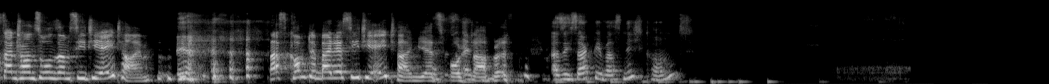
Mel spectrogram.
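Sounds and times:
speech: 0.0 - 7.0
laughter: 1.5 - 2.9, 4.0 - 6.4
person snoring: 8.2 - 9.2.

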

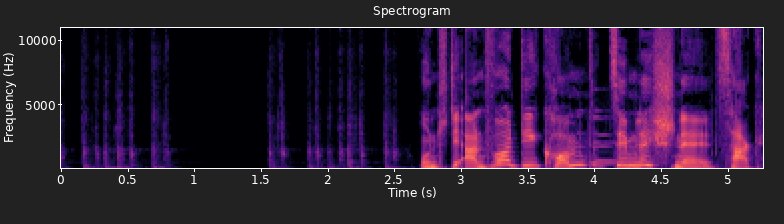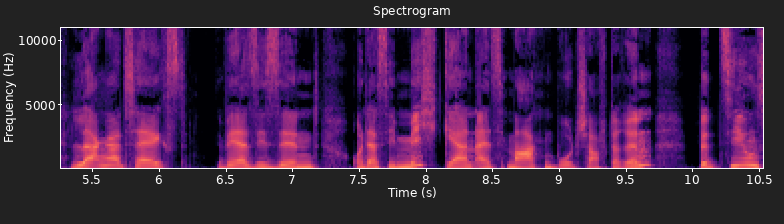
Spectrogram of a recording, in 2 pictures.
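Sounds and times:
keyboard typing a private message: 0.0 - 0.9, 1.6 - 2.6
speech: 2.7 - 10.5.

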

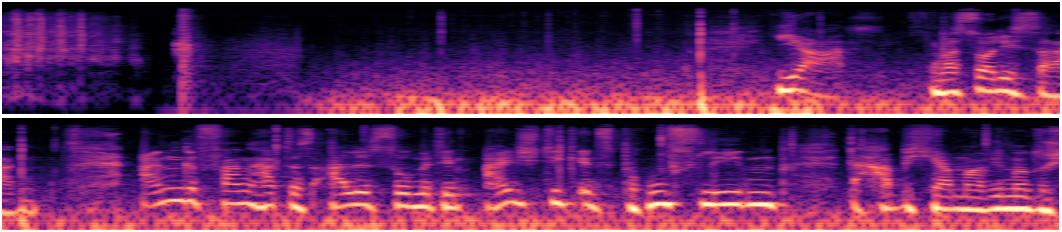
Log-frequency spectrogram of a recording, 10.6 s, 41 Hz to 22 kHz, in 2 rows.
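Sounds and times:
match strike and flare lighting a campfire: 0.0 - 4.7
campfire popping and crackling: 0.0 - 10.5
campfire flames roaring: 1.1 - 10.5
speech: 3.9 - 10.5.

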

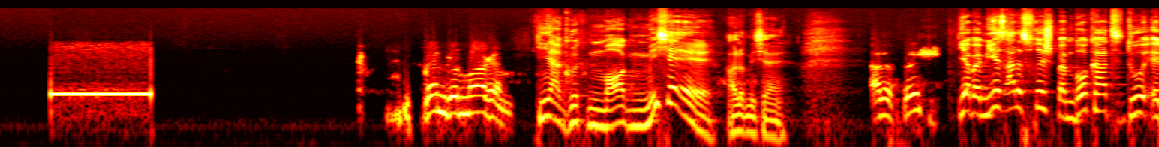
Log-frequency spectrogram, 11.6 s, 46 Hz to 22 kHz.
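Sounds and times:
ringing tone of a call from a mobile phone: 0.5 - 1.6
speech: 4.2 - 11.5.

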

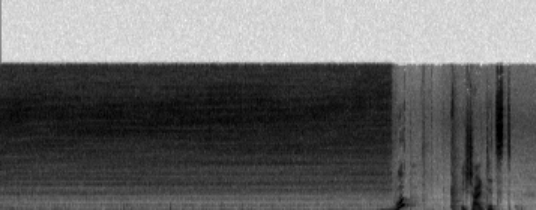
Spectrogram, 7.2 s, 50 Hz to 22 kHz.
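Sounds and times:
lukewarm tap water pouring into a large pot for pasta: 0.0 - 5.0
speech: 5.1 - 5.4, 6.2 - 7.0.

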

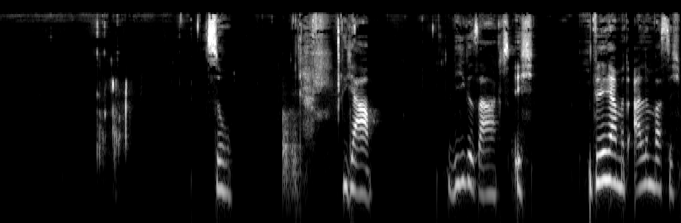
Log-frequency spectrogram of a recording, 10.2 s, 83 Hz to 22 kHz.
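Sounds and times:
sipping and swallowing tea: 1.4 - 2.1
speech: 3.2 - 3.6, 5.2 - 5.7, 6.7 - 8.1, 8.8 - 10.2.

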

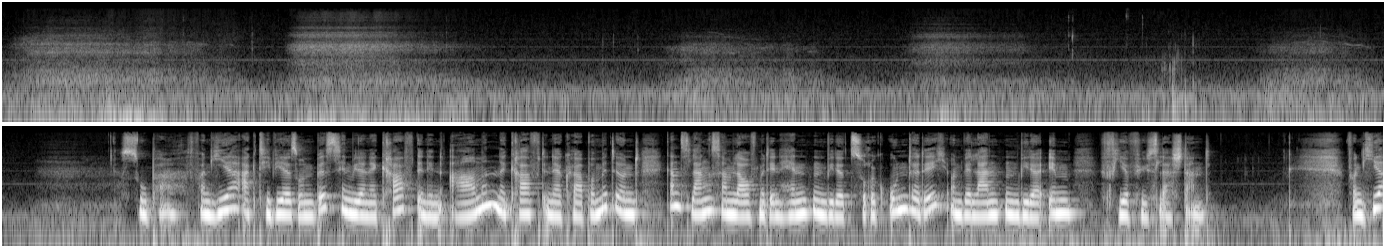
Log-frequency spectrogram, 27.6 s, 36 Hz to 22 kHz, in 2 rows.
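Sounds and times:
slow deep breaths into the chest: 0.0 - 5.0, 6.6 - 10.6, 12.5 - 15.0, 26.7 - 27.3
speech: 15.1 - 26.0, 27.2 - 27.6.

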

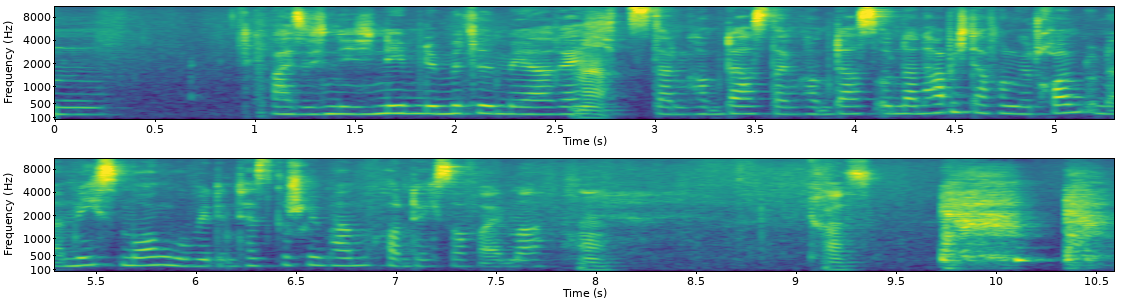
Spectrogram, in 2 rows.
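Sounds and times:
speech: 1.1 - 8.3, 9.1 - 9.5
person coughing: 9.7 - 10.5.

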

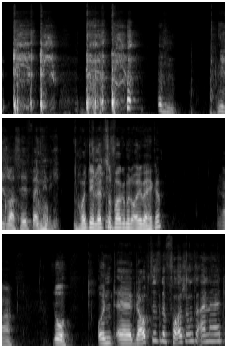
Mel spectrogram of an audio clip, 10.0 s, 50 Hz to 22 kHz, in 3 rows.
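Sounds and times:
person coughing harshly: 0.0 - 2.7
speech: 2.4 - 5.9, 6.6 - 10.0.

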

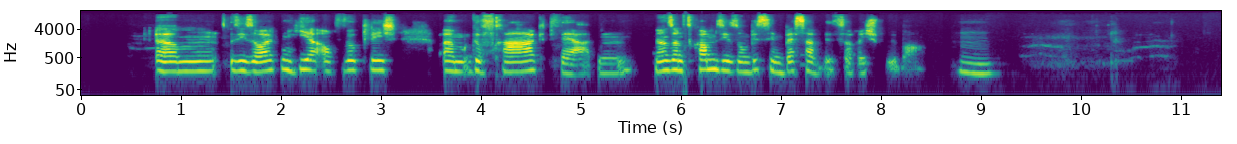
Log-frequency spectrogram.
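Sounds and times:
speech: 0.8 - 9.2
male cat meowing with a toy in its mouth: 9.4 - 11.0.

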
